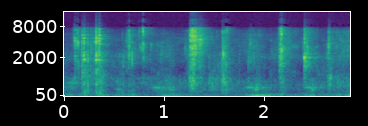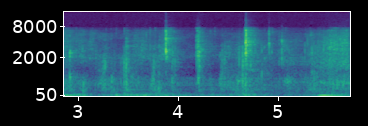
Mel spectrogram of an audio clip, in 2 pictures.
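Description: Close-miked eating sounds of people chewing rice and curry: sharp, irregular mouth clicks and smacks, several a second.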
